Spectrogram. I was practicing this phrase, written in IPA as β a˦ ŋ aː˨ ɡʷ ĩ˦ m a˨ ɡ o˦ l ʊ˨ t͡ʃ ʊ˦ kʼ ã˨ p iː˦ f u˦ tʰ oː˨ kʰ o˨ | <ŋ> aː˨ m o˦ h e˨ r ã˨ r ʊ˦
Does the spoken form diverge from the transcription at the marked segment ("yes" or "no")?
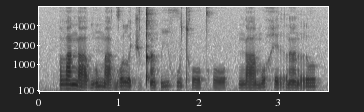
no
